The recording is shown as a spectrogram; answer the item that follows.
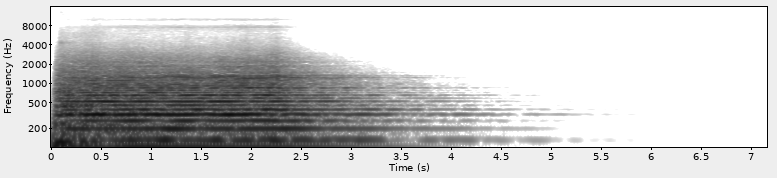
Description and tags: The epic and ominous orchestral "BRRRRRRRRRM" sound often found in movie trailers, such as Inception, Shutter Island and Prometheus. I've nicknamed it the 'Angry Boat'.
This is Angry Boat sound 3, which is in B-flat minor and has added distortion to give it the deepest, most foreboding sound of the bunch.
Made with Mixcraft.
